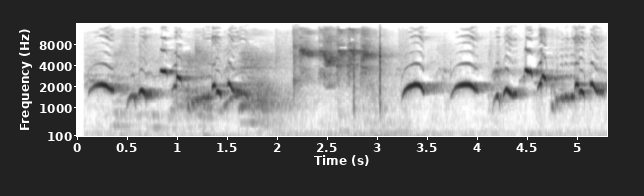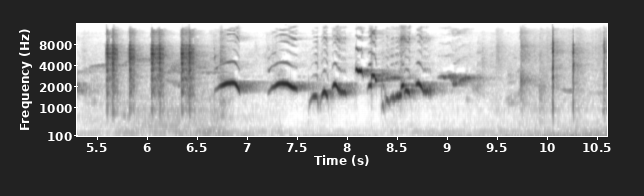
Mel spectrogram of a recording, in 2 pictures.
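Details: White-rumped shama song for rousing a newly caught bird to sing: loud clear whistled arched notes near mid-high pitch, repeated in quick groups with bubbly phrases, sharp ticks and clicks between them.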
